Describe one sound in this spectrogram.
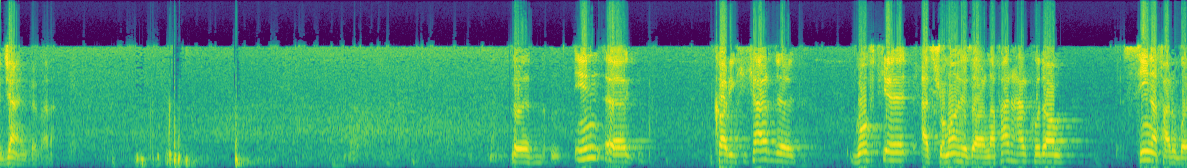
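A middle-aged man speaks calmly and deliberately into a microphone, with pauses.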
